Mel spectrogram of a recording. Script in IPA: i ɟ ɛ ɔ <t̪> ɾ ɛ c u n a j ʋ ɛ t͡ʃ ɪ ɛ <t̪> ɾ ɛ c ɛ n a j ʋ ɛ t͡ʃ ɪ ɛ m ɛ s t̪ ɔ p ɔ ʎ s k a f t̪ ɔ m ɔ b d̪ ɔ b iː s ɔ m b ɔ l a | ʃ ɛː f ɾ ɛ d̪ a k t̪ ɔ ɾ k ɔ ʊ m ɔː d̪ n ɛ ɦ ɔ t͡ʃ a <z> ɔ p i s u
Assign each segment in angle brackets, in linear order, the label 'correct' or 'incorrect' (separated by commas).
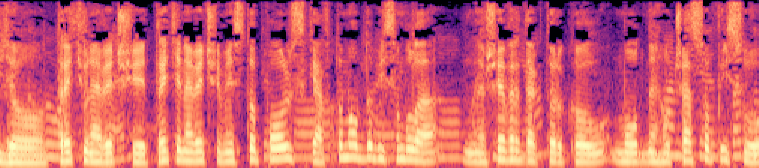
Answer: correct, correct, incorrect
